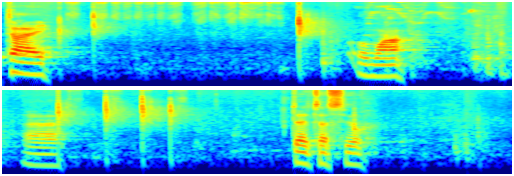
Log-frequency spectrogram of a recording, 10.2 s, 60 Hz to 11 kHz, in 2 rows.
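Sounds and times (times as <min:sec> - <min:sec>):
speech: 0:00.1 - 0:00.6, 0:03.6 - 0:04.2, 0:05.3 - 0:05.8, 0:08.0 - 0:08.9
writing tool striking down on a surface: 0:00.6 - 0:01.2, 0:03.0 - 0:03.3, 0:05.6 - 0:07.0
handwriting scratching across a surface: 0:00.6 - 0:04.6, 0:05.6 - 0:07.0.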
